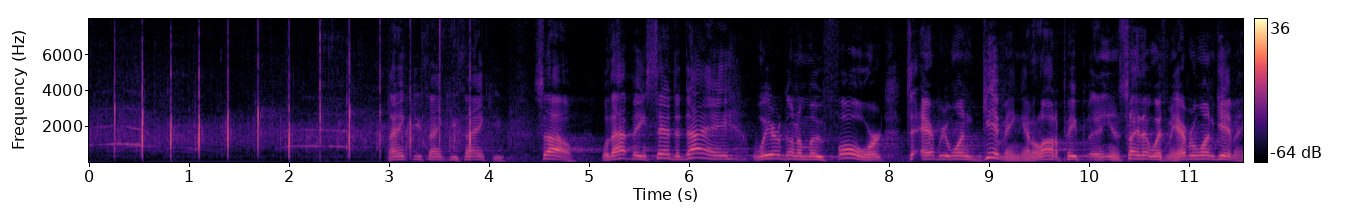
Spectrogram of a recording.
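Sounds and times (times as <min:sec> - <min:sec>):
audience clapping in unison: 0:00.0 - 0:04.5
speech: 0:03.0 - 0:11.5.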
